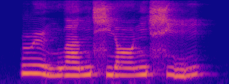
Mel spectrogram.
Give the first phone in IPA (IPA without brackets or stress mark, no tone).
ɻ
